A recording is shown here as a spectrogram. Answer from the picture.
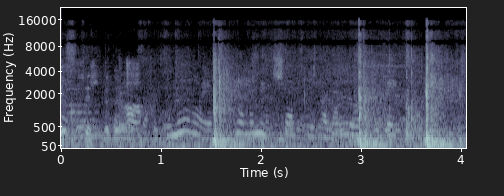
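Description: A basketball bouncing three times on the sports hall floor, unevenly spaced, each bounce a heavy thud with a short echo from the hall.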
